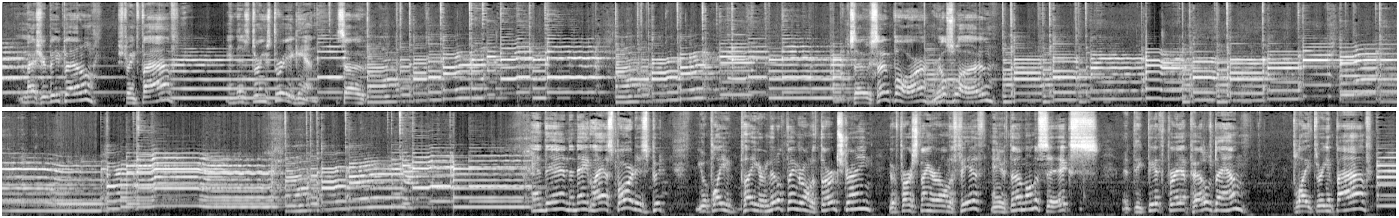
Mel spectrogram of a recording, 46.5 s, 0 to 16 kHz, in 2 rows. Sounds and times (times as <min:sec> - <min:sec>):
Music: 0:00.0 - 0:40.1, 0:44.1 - 0:46.4
Speech: 0:00.3 - 0:03.0, 0:03.8 - 0:06.2, 0:14.1 - 0:16.6, 0:32.1 - 0:44.1, 0:44.8 - 0:46.1.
